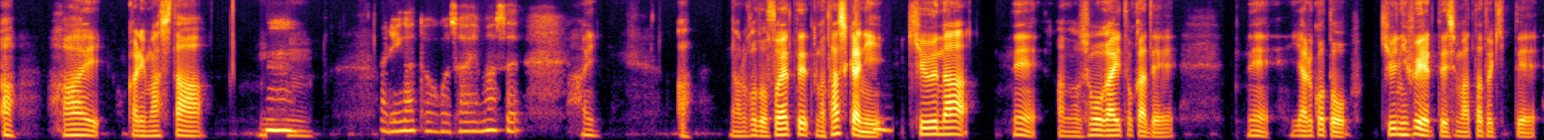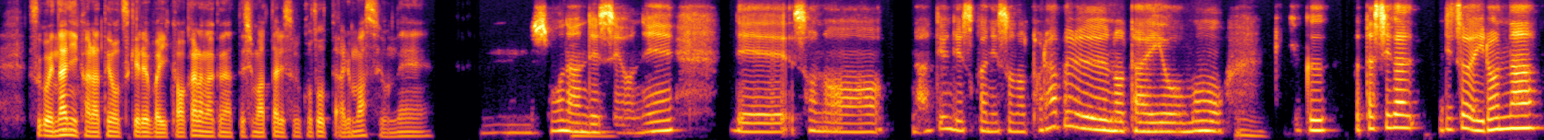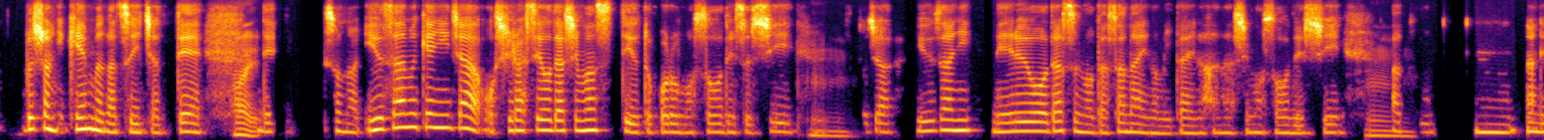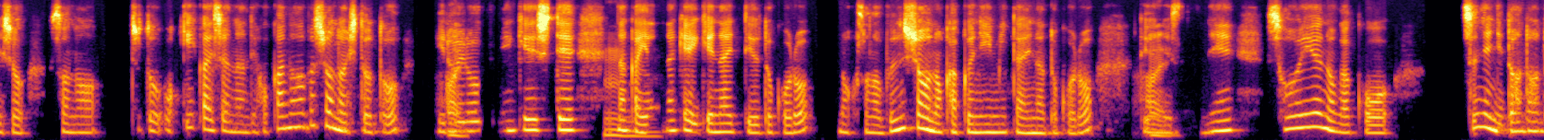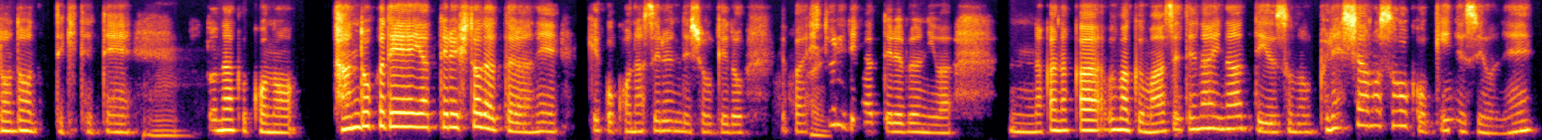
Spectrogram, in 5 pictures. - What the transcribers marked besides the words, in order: other background noise; tapping
- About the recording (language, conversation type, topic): Japanese, advice, 締め切りのプレッシャーで手が止まっているのですが、どうすれば状況を整理して作業を進められますか？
